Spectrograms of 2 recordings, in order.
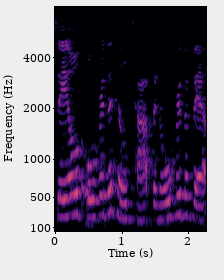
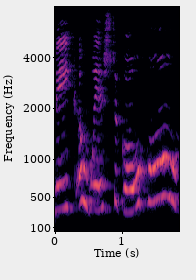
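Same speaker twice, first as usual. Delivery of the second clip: high, loud, urgent cry, very slow; 7 semitones higher, 5 dB louder than usual. A dinosaur slams into the treehouse and a character cries out; crying out. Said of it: "cried Annie".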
